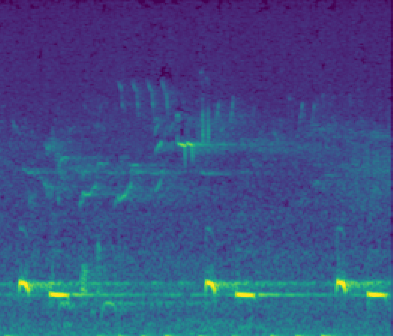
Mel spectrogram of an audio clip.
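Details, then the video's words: [['Forest cuckoo at Pallandri, Azad Kashmir, repeating its two-note cu-coo three times, about every two seconds, high note falling to a lower one, while other birds twitter and chirp in the background.']] "Cuckoo Birdsong"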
